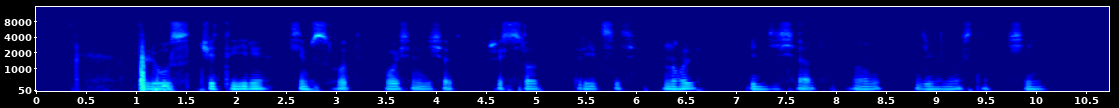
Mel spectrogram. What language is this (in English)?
Russian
